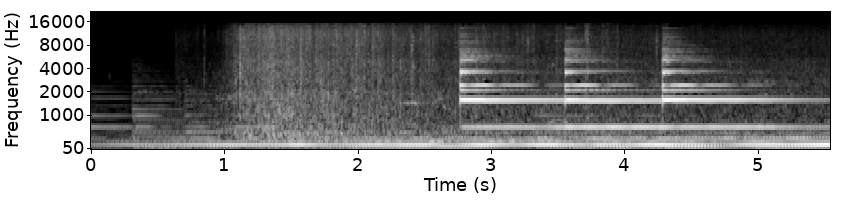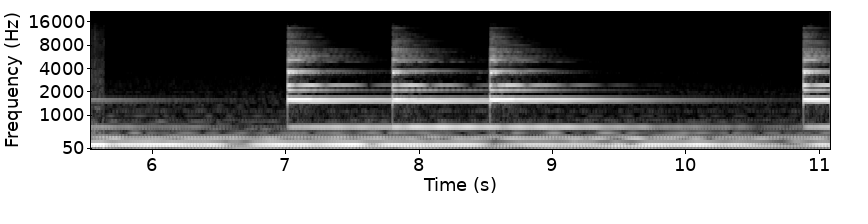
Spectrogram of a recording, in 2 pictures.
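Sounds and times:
low music drone: 0.0s - 11.0s
wash of noise: 0.8s - 5.6s
bell-like chimes: 2.4s - 5.7s.

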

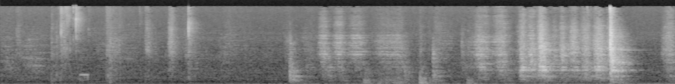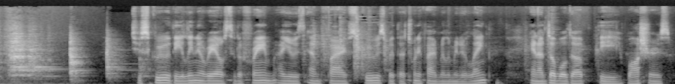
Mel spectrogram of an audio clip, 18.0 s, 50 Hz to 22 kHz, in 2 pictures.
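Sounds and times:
metal table scraping and rubbing: 6.2s - 9.9s.

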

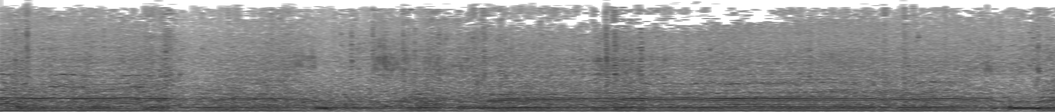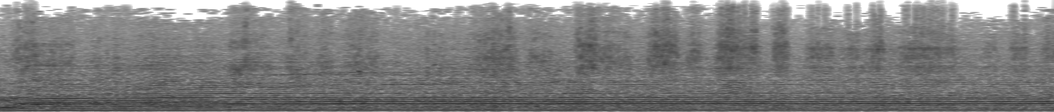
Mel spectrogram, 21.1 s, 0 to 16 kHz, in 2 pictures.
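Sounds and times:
off-road vehicle engine running: 0.0s - 21.0s.

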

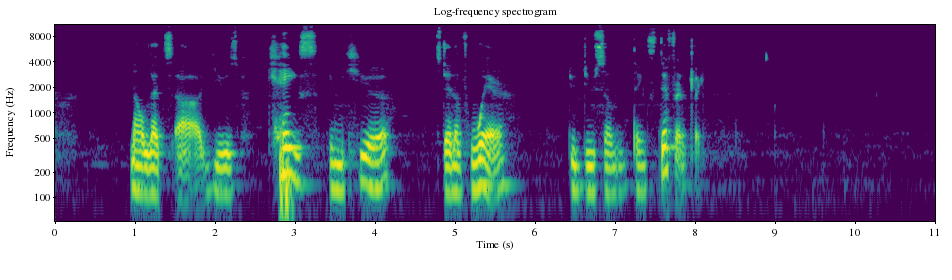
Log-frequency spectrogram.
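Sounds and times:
person speaking: 1.0s - 4.2s, 6.4s - 8.2s.

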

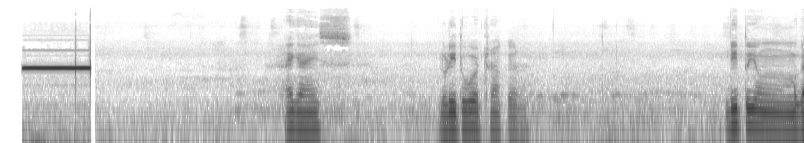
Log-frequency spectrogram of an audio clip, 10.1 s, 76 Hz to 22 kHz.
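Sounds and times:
high-pitched test-tone beep: 0.3s - 1.2s.

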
